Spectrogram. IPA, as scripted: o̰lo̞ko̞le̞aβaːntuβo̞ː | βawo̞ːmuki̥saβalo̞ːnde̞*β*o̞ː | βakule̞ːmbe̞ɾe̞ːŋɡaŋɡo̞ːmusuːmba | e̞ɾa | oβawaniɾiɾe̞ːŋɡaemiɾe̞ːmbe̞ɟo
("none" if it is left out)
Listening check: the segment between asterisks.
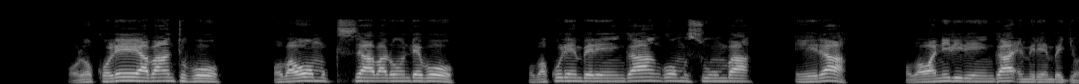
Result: β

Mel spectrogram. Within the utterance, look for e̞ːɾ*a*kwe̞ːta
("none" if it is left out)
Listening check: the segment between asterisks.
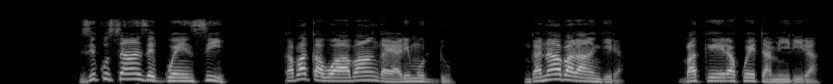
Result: a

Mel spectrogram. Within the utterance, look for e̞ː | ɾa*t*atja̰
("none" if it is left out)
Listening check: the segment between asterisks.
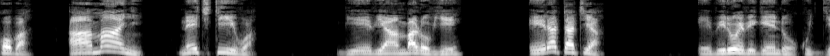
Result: t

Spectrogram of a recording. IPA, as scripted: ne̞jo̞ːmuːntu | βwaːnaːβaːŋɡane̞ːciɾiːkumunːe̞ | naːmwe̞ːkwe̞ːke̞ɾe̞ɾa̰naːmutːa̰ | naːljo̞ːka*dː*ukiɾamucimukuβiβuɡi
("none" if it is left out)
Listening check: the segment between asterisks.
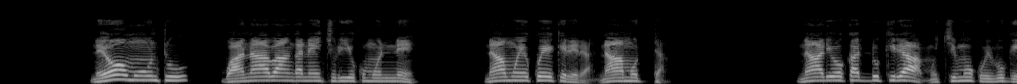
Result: dː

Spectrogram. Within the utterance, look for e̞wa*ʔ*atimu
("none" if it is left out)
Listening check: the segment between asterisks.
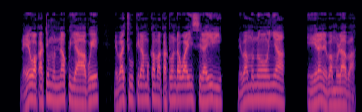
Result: k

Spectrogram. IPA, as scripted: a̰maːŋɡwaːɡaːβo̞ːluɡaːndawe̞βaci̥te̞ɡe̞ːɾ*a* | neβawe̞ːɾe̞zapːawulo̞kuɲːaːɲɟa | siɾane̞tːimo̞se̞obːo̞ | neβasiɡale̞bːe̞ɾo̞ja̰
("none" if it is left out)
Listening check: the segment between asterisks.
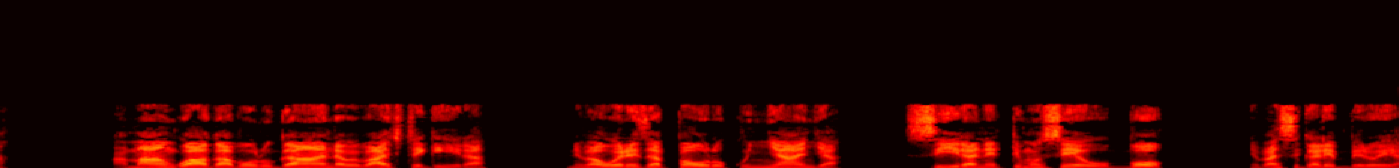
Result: a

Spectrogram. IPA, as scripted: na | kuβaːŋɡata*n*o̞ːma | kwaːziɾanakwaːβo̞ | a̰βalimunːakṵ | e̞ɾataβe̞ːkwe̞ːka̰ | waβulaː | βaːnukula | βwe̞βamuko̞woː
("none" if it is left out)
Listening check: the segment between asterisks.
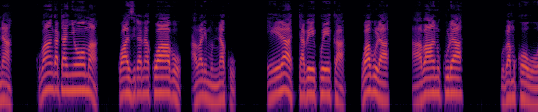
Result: ɲ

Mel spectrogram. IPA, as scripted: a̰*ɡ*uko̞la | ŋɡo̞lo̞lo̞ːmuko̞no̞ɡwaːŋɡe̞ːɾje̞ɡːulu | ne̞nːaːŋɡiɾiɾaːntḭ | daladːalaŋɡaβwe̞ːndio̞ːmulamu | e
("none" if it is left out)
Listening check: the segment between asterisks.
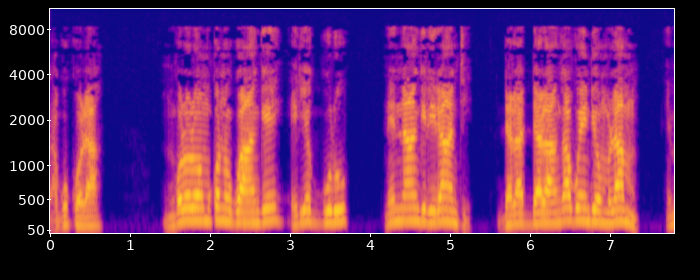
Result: ɡ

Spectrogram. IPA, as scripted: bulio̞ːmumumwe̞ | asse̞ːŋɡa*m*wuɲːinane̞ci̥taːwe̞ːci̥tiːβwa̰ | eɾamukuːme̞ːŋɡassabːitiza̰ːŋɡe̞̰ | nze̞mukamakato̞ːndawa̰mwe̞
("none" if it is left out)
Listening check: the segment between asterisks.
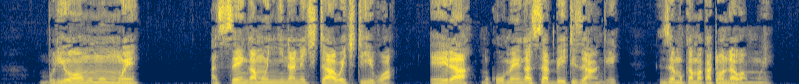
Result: m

